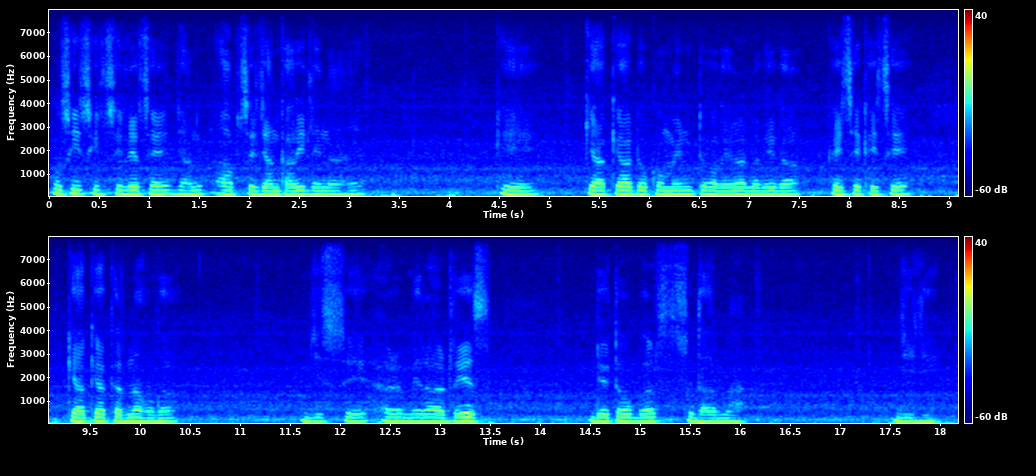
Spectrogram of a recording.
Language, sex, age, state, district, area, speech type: Urdu, male, 60+, Bihar, Gaya, rural, spontaneous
